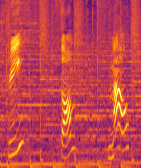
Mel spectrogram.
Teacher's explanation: These words blow TH.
